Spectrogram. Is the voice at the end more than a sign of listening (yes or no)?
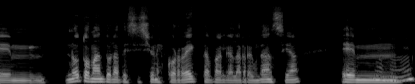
no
